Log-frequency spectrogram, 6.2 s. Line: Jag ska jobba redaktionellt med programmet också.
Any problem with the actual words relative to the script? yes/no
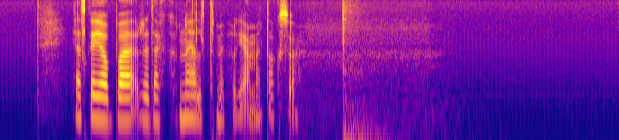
no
